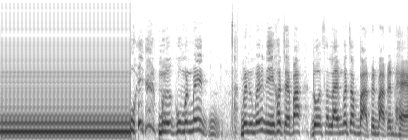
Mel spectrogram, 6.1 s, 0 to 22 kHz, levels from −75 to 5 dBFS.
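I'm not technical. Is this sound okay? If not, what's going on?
No. From the very start until about 1.96 s, the clip has a system hang loop. The computer stalled while the sound hardware kept replaying the same tiny 20 ms slice of audio, nearly a hundred times over. Because that slice is so short, it repeats 50 times a second, and instead of a stutter you hear a steady, flat buzz. The loop is already running when the clip begins, and speech resumes only after it stops.

Throughout the whole clip there is also gain pumping. Loud and quiet moments end up squeezed to a similar level, which gives a flattened, squashed quality. The likely cause is the recording level being set far too high, with an automatic limiter pulling it down hard on every loud sound.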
